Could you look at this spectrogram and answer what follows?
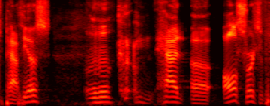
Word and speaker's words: Patheos: Back then, because you had is it pronounced Patheos?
